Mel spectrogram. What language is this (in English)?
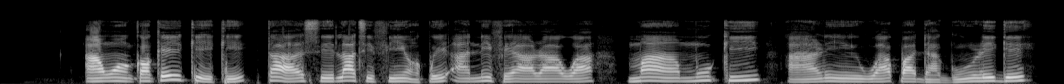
Yoruba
